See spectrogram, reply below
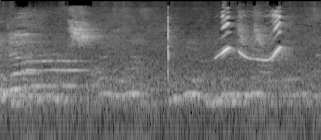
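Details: Talking pet ring-necked parrot indoors producing a steady tone, a sharp click, then two swooping whistles that dip and rise again, with faint background hum.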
